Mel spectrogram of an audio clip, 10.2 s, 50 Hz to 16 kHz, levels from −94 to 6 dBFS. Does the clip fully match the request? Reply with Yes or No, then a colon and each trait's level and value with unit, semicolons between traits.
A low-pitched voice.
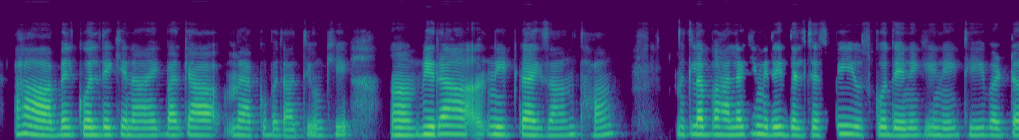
No: high, 195 Hz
